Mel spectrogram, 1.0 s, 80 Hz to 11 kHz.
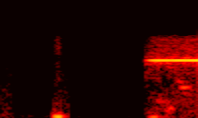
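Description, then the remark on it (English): A low thump, then a car's seatbelt warning tone, set off because a passenger has no seatbelt on, begins steady and high-pitched and holds unbroken to the end, heard in a caller's car during a call to Talk Radio 77 WABC. No one speaks. “One of my passengers doesn't have a seatbelt on.”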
